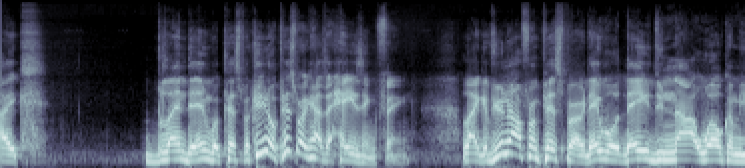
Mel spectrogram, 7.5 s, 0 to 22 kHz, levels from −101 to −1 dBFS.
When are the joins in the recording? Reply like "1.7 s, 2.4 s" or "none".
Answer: none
